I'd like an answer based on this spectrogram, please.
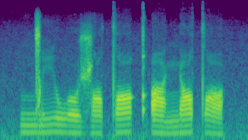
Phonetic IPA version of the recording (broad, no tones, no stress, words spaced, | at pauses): ŋ͡ǀiwo ʒɒtˤoqʼæ ŋetˤo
